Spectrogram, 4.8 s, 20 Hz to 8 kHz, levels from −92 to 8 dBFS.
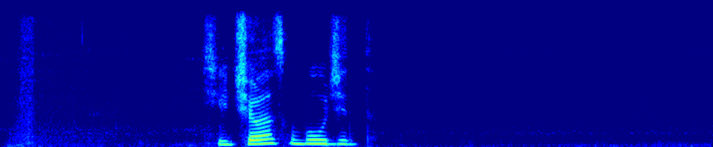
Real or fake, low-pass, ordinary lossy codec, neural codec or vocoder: fake; 7.2 kHz; none; codec, 16 kHz in and 24 kHz out, 0.6 kbps, FocalCodec, streaming, 2048 codes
